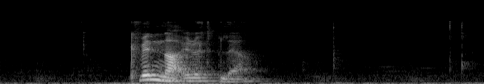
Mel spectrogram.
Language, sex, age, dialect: Faroese, male, 15-35, Norðurstreymoy/Eysturoy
